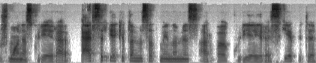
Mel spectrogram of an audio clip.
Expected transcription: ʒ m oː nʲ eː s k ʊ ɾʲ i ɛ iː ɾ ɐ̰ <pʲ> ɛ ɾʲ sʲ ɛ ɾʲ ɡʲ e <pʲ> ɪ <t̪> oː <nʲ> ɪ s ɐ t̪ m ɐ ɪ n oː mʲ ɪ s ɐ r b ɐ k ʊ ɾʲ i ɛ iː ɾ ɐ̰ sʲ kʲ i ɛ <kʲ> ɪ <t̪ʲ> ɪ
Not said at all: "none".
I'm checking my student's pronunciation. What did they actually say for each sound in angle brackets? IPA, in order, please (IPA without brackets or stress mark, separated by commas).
pʲ, kʲ, t̪, mʲ, pʲ, t̪ʲ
